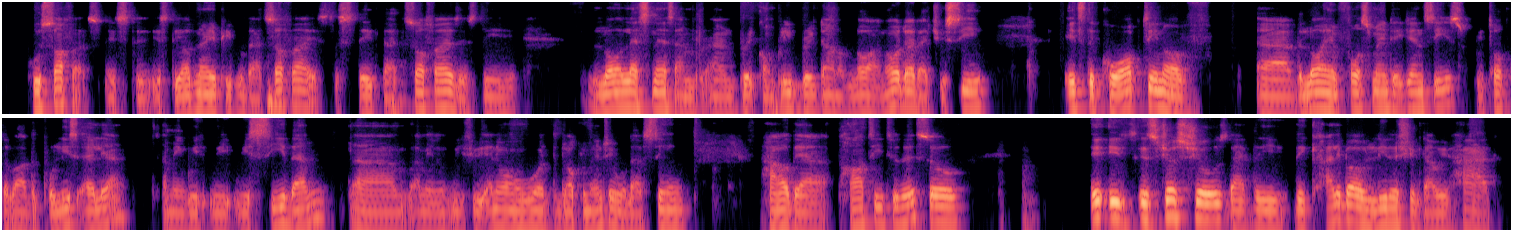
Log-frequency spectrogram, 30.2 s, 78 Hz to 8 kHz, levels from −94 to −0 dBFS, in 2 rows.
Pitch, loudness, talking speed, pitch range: 90 Hz, -26 LUFS, 175 wpm, 85-105 Hz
